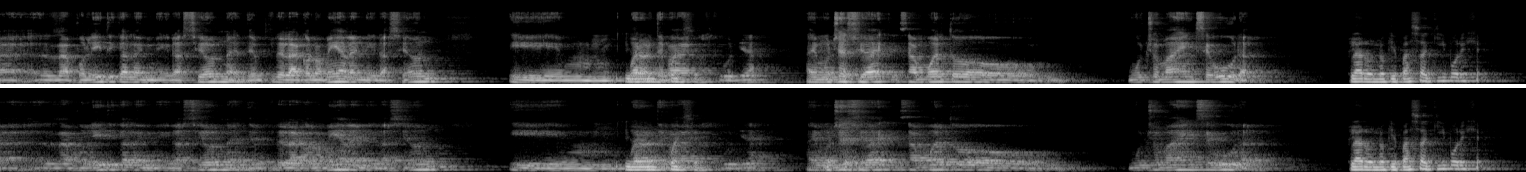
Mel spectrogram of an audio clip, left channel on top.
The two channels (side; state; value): both; normal; correlation 0.66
